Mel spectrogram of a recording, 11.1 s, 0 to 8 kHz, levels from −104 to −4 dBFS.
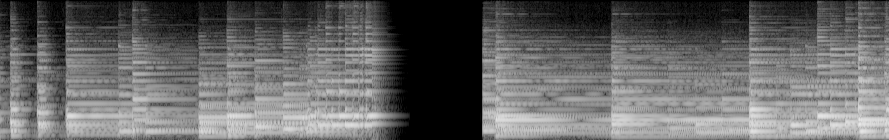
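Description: Two brief smears come first, at 4.48 to 4.51 s and again at 4.53 to 4.57 s. Each is a short wobble where the sound stretches oddly for a moment and then snaps back. These are short concealed packet losses. Roughly 20 ms of the call arrived too late each time, and the receiver covered the gap by extending the preceding sound before blending back into the real signal. Almost immediately after, at 4.65 s, the audio turns into a fading buzz or hiss that sinks to near silence for about a second. It resumes at 6.05 s with about 1.4 s of material simply gone. This is a long network dropout, most likely caused by a stretch where no packets reached the receiver. Concealment could only sustain the last sound briefly before giving way to quiet. Throughout, the audio carries nothing above 8 kHz, which fits a wideband call codec such as G.722.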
